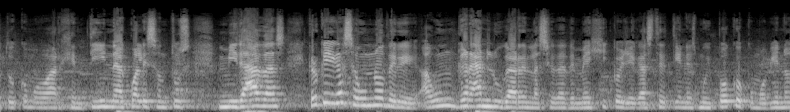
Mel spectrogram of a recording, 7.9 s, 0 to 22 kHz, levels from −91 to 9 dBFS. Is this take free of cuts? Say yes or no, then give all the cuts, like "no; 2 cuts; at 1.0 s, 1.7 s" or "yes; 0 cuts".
yes; 0 cuts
